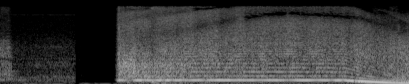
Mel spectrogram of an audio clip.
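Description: After about a second of near quiet, a sudden loud rushing sound effect opens the segment. It carries a steady low hum that slides down in pitch near the end, like an engine spooling down.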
